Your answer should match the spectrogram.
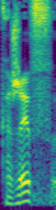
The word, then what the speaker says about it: Кожев: Александр Кожев, русско-французский мыслитель, эмигрант, отсюда такое ударение в этой фамилии.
